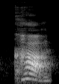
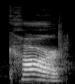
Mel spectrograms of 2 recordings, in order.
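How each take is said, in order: First: "car" in a British accent with the final R dropped, like "cah". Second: "car" in an American accent with the final R fully sounded. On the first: Teacher switching to a British "car" to show the silent R. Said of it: "Ahora con acento británico". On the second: Teacher showing learners an American "car" with the R pronounced. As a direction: roll into a strong American R on "car". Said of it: "hablar inglés con acento americano". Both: Shown as a demonstration.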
